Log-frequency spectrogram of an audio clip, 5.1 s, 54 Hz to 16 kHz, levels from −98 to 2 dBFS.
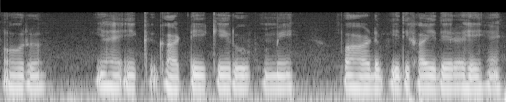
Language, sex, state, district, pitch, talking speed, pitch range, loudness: Hindi, male, Uttarakhand, Tehri Garhwal, 120 Hz, 155 wpm, 115-120 Hz, -15 LUFS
